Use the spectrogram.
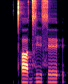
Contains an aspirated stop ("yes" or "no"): yes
